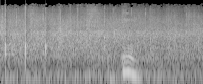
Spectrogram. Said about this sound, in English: Clapping is our way of saying we're excited about this, and I'm really excited about this because it not only I think is this is an important thing for our church to be doing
